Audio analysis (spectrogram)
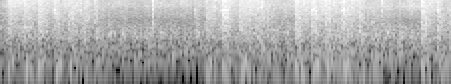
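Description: Rapid, dense pistol gunfire in the video game Payday: The Heist, sharp overlapping shots in a continuous loud barrage with no talking.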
